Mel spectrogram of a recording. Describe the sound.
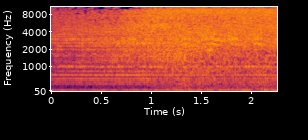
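A Renfe train rolls past with a continuous loud rumble and hiss, a steady tonal drone running under the whole passage.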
